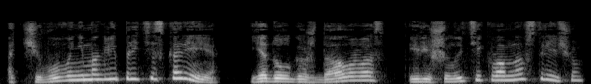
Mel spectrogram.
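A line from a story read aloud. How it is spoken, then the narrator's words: Laughing mocking question. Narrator (Russian): Святый же, смеясь над ними, спросил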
